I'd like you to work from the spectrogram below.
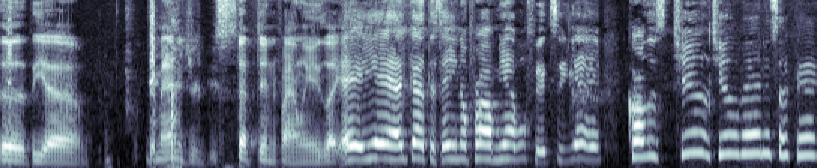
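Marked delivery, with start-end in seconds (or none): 3.4-8.2 mock loudmouthed voice, very loud and very high. Retelling how the manager stepped in: imitating a loud, loudmouthed manager. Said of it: "kinda loud, loudmouthed".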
